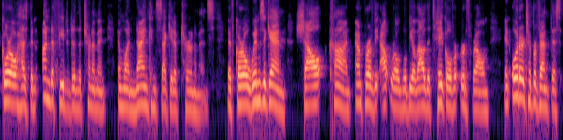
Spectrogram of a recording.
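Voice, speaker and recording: A man's voice: fairly high pitch, no echo. A man hosting a podcast in a casual style, partly reading from notes. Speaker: podcast host.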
